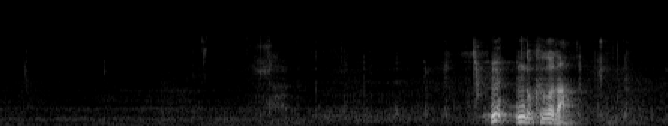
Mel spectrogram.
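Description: Someone takes a bite of wood-fire grilled pork belly dipped in black duck sauce, giving a brief, close, moist burst of chewing and crunching after a few faint clicks, with a short spoken remark.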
